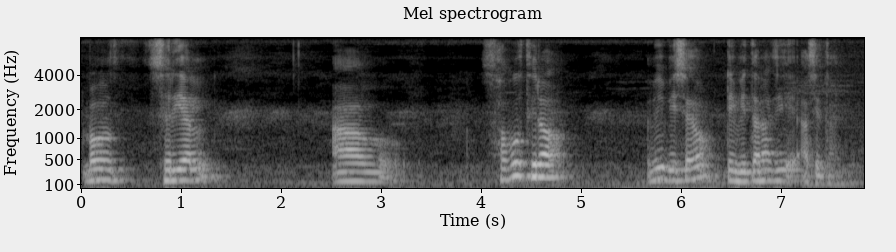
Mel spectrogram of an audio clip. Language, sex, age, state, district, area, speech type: Odia, male, 45-60, Odisha, Ganjam, urban, spontaneous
